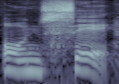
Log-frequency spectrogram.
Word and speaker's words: once: And remember that in Spanish, every vowel is pronounced in the word. So for example, on number 11, we see at the end an E at the end of, you know, once. So we don't say ounce, we say once. So we pronounce every vowel that we see.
